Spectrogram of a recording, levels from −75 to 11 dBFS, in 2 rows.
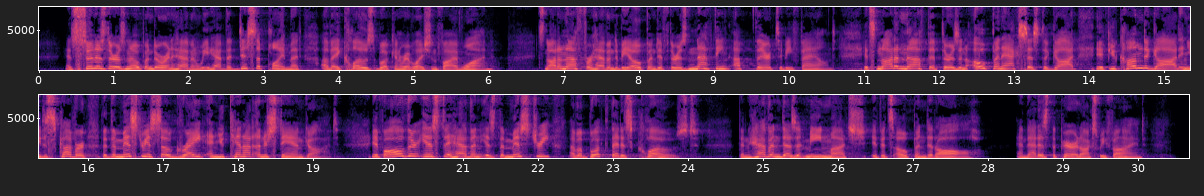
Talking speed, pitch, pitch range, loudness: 195 wpm, 195 Hz, 165-220 Hz, -17 LUFS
